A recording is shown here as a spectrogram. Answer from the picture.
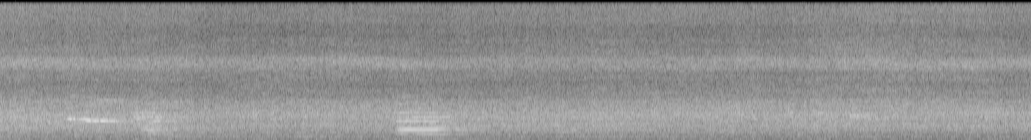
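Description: Two vehicle horn honks over a steady wash of street noise: a short one about a second in and a louder one at about four seconds.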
